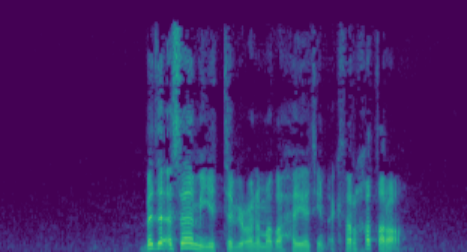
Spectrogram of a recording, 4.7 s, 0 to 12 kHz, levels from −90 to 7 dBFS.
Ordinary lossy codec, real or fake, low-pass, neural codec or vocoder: MP3, 48 kbps; real; 10.8 kHz; none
